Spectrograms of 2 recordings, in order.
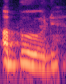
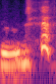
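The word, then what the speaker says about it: Abboud: I don't, but just so you know, the other one is Joseph Aboud. That's how you pronounce it. Aboud.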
